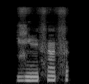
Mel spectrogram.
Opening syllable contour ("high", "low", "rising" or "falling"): low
